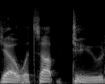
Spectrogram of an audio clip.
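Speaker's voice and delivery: brash, very loud American bro voice. Retelling how they sound on tape: imitating own american way of talking. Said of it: "I'll watch myself in the tape and I'm like".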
